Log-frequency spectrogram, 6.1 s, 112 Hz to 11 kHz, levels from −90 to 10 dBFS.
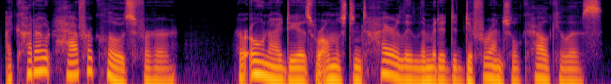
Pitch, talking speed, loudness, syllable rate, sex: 150 Hz, 175 wpm, -16 LUFS, 6.0 syllables/s, female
